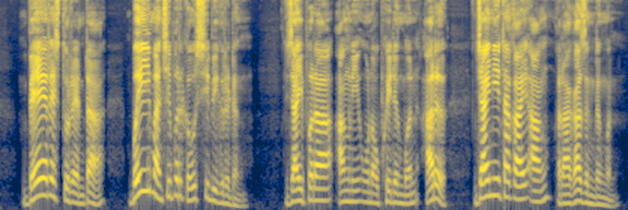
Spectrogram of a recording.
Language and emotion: Bodo, angry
